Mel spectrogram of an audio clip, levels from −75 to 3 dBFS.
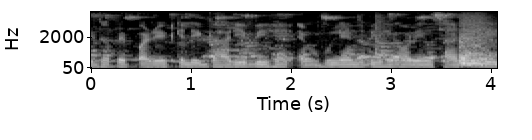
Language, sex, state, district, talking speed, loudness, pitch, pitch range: Hindi, male, Assam, Hailakandi, 205 wpm, -20 LUFS, 110 Hz, 105-115 Hz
